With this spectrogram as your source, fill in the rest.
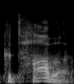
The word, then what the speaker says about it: Catawba: Help me welcome the head coach of Catawba. I made sure I pronounced it right.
